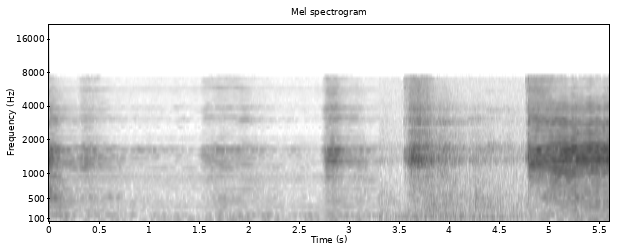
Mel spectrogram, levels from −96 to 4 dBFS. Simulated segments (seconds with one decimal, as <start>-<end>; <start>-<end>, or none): 0.0-3.3; 4.8-5.6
